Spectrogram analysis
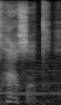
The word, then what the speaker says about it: Kashyyyk: I say Kashyyyk, but some people say Kashyyyk. Now, Kashyyyk, it came along with Episode 3, and this game came out before Revenge of the Sith, so it makes sense that the sort of pronunciation is different.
